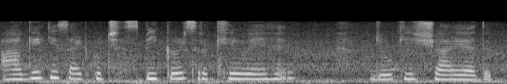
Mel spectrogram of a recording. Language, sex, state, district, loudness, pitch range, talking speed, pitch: Hindi, female, Arunachal Pradesh, Lower Dibang Valley, -15 LUFS, 220-260 Hz, 140 wpm, 245 Hz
